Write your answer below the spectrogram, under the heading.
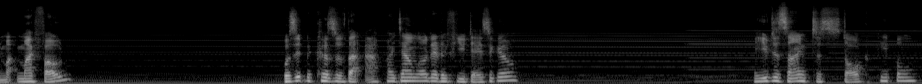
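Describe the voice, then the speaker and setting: Man reading a visual novel aloud over music. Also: medium pitch. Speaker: gaming video host.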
